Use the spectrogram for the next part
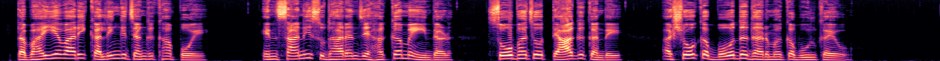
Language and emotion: Sindhi, neutral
